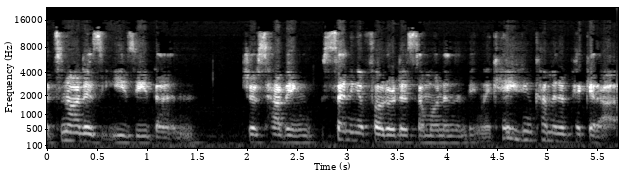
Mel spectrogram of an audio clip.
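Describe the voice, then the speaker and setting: Noticeable background noise sits behind a woman with an American accent who talks at a fairly quick pace with big swings in loudness. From US Pacific Northwest, Bainbridge Island near Seattle. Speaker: boutique owner. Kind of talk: interview.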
